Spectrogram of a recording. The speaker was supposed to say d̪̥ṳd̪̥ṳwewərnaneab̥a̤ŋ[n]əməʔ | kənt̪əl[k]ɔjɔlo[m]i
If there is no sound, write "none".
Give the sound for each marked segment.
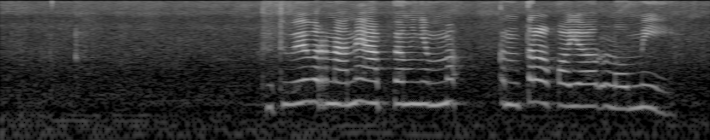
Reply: ɲ, k, m

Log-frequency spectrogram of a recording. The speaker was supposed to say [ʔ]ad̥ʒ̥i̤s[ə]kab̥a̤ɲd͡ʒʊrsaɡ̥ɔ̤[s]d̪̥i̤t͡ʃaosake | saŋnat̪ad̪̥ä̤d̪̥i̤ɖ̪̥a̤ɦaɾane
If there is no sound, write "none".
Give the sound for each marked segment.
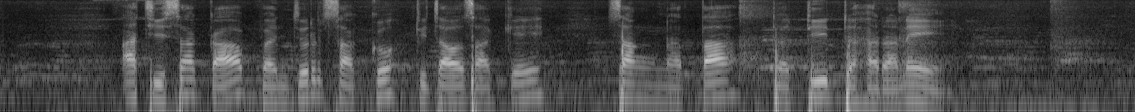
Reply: ʔ, a, h

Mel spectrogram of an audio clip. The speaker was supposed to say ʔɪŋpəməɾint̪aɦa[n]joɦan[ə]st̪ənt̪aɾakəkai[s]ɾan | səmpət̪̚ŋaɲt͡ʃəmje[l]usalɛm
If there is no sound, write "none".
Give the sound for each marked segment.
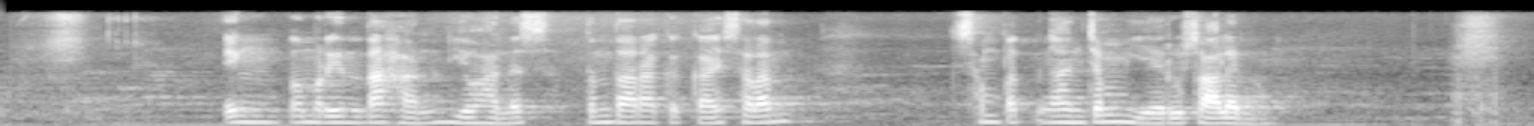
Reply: n, ə, s, ɾ

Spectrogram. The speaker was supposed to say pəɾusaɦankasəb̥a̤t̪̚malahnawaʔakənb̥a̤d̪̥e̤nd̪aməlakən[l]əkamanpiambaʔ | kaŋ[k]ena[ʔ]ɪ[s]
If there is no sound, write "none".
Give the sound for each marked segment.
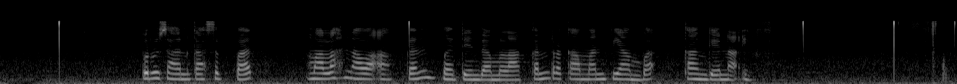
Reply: r, ɡ, ʔ, f

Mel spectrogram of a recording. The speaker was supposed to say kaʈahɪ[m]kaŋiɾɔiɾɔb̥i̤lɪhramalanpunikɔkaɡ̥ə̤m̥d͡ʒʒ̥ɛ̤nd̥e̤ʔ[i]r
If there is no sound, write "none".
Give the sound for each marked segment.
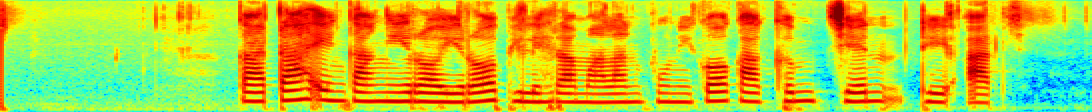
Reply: ŋ, a

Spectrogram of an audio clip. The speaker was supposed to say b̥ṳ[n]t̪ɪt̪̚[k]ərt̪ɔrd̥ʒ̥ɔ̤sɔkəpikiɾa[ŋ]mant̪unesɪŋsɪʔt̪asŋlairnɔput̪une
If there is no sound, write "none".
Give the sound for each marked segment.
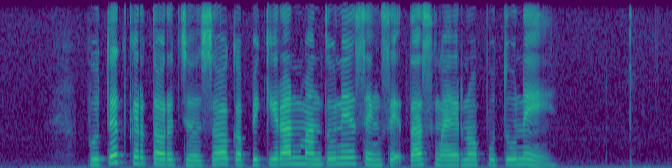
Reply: none, k, n

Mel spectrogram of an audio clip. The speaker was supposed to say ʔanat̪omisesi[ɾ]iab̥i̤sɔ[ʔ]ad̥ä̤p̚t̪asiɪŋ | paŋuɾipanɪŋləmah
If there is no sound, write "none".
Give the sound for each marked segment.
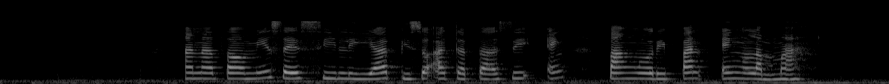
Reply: l, ʔ

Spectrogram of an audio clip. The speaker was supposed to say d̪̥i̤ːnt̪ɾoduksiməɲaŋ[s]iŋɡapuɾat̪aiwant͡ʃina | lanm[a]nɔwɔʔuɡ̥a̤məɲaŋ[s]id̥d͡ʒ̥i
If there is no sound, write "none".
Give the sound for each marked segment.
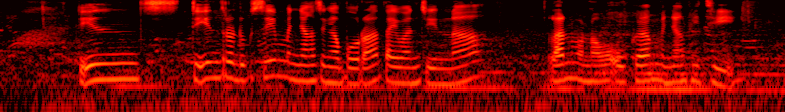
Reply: s, ə, f

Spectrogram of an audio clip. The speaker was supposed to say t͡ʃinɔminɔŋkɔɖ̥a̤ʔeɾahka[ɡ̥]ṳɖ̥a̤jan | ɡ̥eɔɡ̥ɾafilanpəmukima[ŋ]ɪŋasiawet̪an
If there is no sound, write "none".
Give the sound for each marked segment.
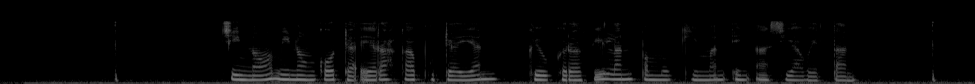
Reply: b̥, n

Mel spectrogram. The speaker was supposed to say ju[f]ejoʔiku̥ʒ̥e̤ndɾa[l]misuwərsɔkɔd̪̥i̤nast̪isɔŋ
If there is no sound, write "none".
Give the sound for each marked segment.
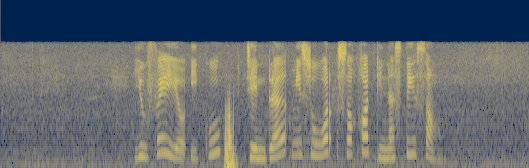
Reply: f, l

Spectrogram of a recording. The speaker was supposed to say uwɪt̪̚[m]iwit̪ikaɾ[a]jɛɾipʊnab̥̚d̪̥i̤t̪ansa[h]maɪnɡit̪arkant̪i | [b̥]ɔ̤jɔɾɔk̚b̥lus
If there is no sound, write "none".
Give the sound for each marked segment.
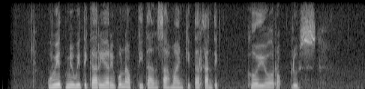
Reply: m, i, h, ɡ̥

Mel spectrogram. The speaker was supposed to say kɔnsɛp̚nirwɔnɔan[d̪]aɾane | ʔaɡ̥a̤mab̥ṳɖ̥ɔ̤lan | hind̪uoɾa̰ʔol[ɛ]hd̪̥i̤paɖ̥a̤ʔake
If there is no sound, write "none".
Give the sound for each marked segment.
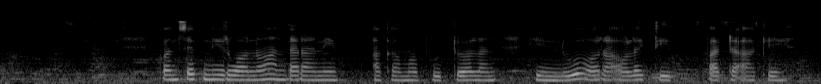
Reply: t̪, ɛ

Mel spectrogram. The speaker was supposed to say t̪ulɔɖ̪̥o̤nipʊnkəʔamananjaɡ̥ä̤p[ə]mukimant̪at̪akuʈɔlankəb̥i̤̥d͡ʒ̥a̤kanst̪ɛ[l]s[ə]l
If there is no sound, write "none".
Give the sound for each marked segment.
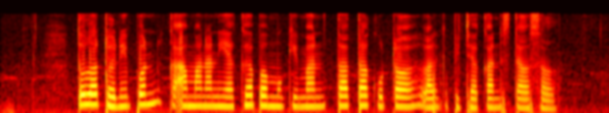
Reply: ə, l, ə

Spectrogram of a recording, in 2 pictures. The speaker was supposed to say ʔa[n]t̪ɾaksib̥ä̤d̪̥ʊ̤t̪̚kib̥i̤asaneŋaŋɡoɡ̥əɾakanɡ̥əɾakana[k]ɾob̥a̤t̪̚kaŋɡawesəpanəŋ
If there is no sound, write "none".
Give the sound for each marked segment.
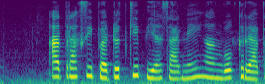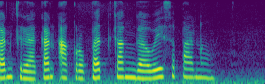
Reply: none, k

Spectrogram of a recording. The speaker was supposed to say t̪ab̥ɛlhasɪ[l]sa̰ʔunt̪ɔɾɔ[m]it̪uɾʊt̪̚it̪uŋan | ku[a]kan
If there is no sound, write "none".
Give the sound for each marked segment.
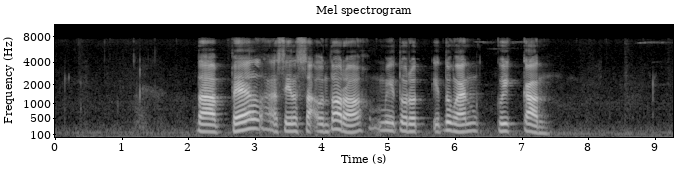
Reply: l, m, i

